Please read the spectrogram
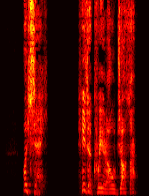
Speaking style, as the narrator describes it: Mahony exclaimed again

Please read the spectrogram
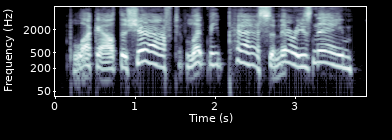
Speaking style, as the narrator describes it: gasped Appleyard

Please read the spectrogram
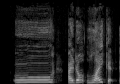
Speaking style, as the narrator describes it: exclaimed Lucile, as she leaped a narrow chasm of dark water

